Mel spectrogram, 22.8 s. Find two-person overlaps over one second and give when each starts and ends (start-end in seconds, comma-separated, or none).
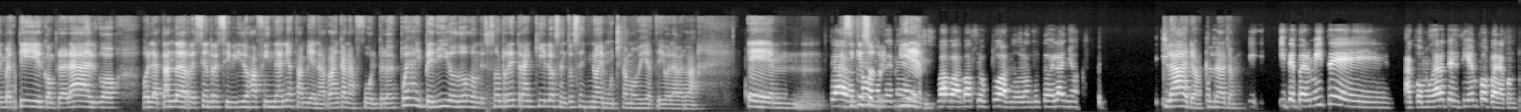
12.5-14.1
